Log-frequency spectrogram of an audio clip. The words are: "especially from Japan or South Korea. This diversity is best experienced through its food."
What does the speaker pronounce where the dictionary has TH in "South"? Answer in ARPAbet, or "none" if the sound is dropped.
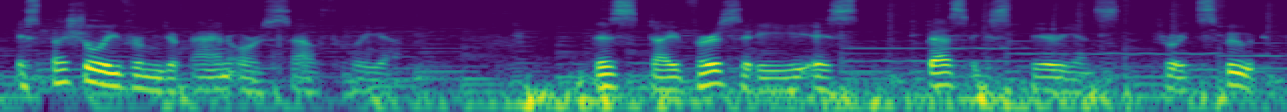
TH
